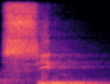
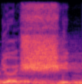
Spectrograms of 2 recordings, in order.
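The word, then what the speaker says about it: س: benar jangan sampai salah-salah contoh makan Sin gak boleh dibaca syin Pak sadidan A BAC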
